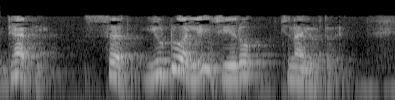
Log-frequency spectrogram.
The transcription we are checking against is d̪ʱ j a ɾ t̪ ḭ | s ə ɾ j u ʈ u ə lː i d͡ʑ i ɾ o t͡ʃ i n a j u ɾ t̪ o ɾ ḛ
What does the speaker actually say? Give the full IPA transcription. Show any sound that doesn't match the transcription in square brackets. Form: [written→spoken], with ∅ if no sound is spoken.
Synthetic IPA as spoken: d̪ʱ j a ɾ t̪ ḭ | s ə ɾ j u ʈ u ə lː i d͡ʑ i ɾ o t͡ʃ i n a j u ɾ t̪ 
